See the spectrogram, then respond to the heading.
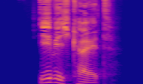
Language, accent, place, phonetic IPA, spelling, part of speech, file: German, Germany, Berlin, [ˈeːvɪçkaɪ̯t], Ewigkeit, noun, De-Ewigkeit.ogg
- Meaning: eternity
